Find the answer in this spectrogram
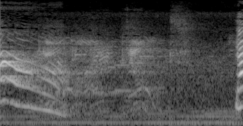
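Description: A young child's high vocal call, loud at first and falling steeply in pitch over about half a second, cat-like; a shorter, fainter call follows later.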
